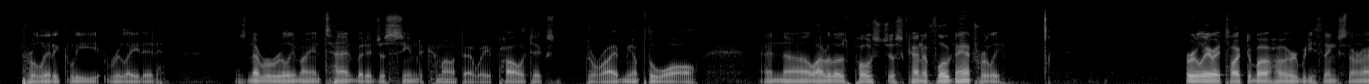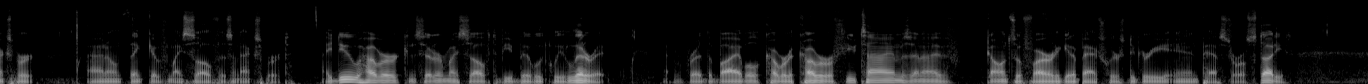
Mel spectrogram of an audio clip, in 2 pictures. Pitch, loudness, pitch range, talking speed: 75 Hz, -32 LUFS, 65-90 Hz, 185 wpm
